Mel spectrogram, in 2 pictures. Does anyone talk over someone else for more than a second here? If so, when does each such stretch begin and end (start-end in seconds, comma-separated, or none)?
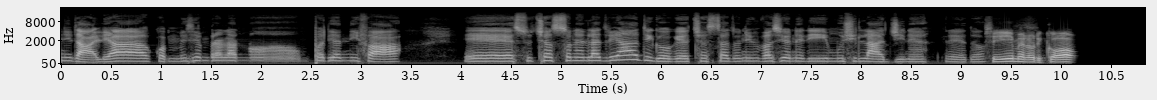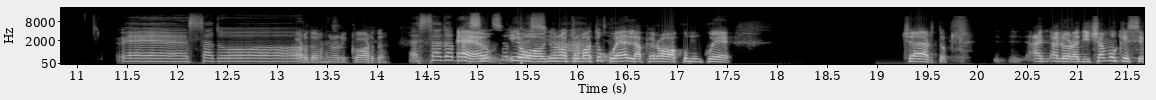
14.8-16.5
